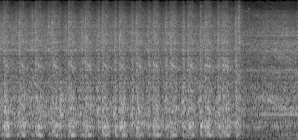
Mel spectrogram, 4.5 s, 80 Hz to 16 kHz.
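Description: Pontiac Sunfire's 2.2-litre OHV four-cylinder engine cranking on the starter without starting, with a rhythmic "dut dut dut" beat. The cranking stops about three and a half seconds in and a hum fades out. It is a crank-no-start with low compression, and the mechanic takes the sound for a mortal wound. It lacks the fast free spin he expects from a broken timing chain.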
